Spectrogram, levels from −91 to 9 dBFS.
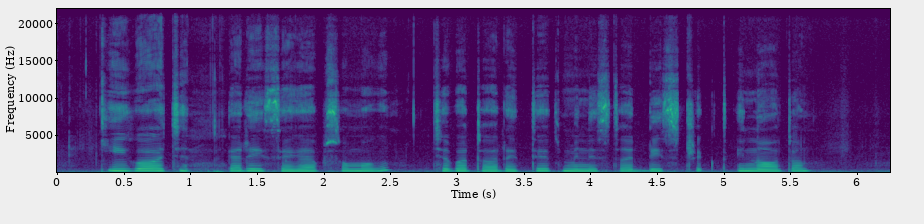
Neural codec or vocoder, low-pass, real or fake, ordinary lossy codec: none; none; real; none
